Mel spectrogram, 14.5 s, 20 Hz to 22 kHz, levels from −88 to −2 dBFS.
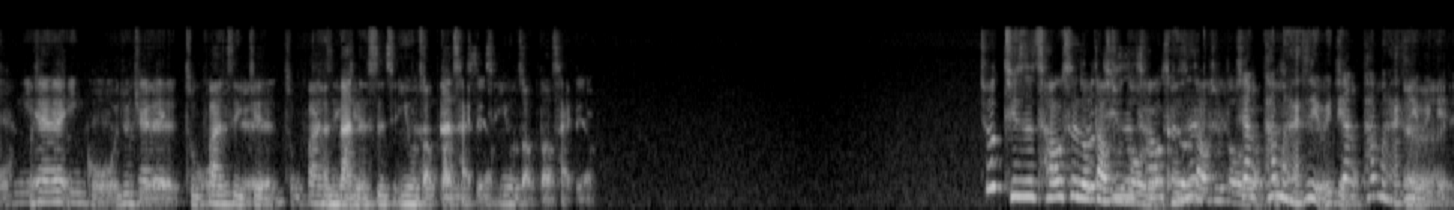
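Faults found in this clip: Echo leak: delayed copy of the speech trailing the talker by 992 ms, in scraps and longer stretches at 0.00–0.72, 0.92–1.12, 1.30–1.70, 1.97–3.75, 4.12–5.97, 10.80–12.96 and 13.20–14.54 s. Mostly a little below the direct speech, about as loud at 10.80–12.96 s, very faint at 0.92–1.12 s. Likely a far-end loudspeaker path where the echo canceller lets residual microphone pickup return up the line.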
